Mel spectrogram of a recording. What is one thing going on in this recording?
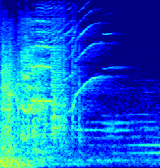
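A glass door swings open.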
